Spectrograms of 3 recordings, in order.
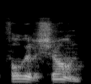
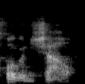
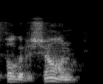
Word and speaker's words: Fogo de Chão: Fogo de Chão. I always thought it was Fogo de Chão. – That's what I thought. – A lot of people call it that, but it's Fogo de Chão.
